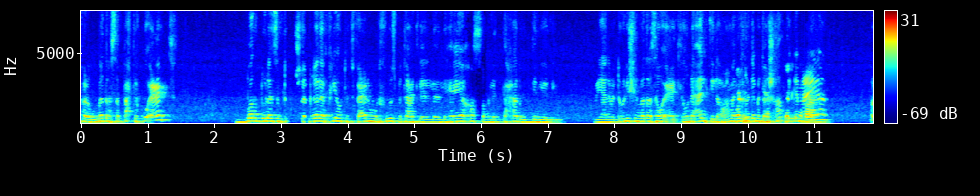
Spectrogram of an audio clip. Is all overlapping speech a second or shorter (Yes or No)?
No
